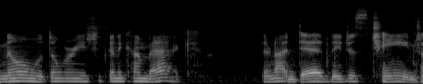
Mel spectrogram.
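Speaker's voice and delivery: mock girl voice. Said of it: "She's like".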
